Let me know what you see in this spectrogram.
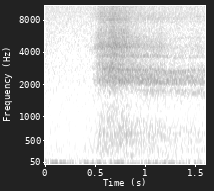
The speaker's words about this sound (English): Hand to heart. Breathing in.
